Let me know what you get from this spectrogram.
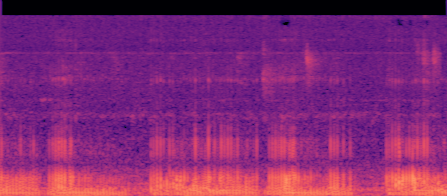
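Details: Cats purring, offered as soothing relaxation and sleep ambience: a deep, rumbling, pulsing purr that swells in bursts roughly every one and a half seconds, with brief softer breaks between, close and steady.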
